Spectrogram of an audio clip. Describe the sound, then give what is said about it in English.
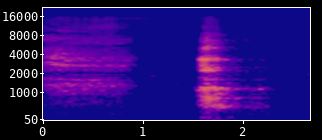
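A long, breathy exhale after inhaling cannabis concentrate fades out, followed by one short, harsh cough burst, with no talking. “I should probably stop talking until I finish coughing.”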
